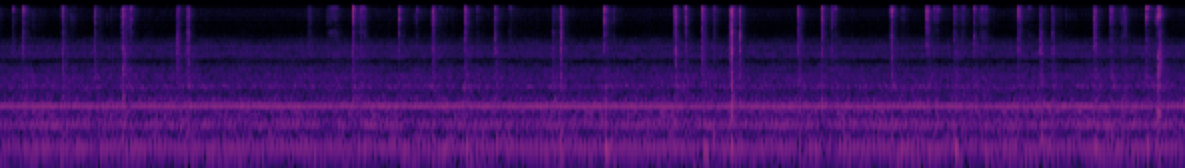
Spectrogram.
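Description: Faint, irregular typing on a computer keyboard: a loose string of light key clicks as a new folder name is typed, over a steady low electrical hum.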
